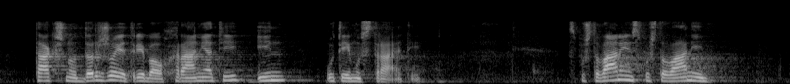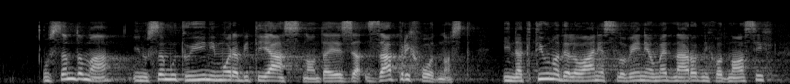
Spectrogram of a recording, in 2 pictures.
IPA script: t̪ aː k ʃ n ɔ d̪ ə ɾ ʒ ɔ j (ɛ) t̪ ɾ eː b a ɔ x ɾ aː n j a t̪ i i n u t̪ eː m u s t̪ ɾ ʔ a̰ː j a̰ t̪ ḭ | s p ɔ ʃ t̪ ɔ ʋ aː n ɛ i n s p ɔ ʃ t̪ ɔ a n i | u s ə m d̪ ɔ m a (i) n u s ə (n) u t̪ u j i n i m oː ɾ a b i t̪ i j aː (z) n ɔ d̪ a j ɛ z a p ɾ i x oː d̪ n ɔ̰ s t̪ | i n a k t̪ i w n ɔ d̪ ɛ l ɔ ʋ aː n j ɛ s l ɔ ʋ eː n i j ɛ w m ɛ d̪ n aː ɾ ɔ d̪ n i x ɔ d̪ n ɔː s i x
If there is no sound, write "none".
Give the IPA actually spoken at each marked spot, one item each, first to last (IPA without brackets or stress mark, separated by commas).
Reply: ɛ, i, m, s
